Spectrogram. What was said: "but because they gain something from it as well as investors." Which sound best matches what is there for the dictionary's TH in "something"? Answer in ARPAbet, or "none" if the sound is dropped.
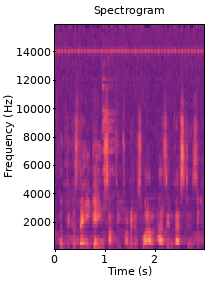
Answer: TH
